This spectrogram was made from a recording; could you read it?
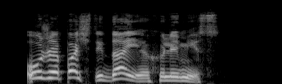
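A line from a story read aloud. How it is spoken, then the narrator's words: Displeased grumble. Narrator (Russian): недовольно проворчал извозчик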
